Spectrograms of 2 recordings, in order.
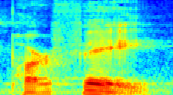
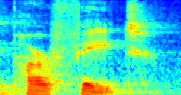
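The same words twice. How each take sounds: First: The final T sound is silent. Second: The final T sound is pronounced. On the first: The speaker calls it right. "the T is silent. we say parfait" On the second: The speaker calls it wrong. "We don't say parfait"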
